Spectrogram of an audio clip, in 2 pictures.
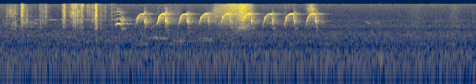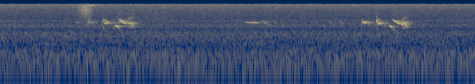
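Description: A small bird calling: a rapid run of about nine similar high notes over roughly three seconds, then a few short chirps later on, over a steady low background rush. A few crackling clicks of aluminium foil being handled come near the start.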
